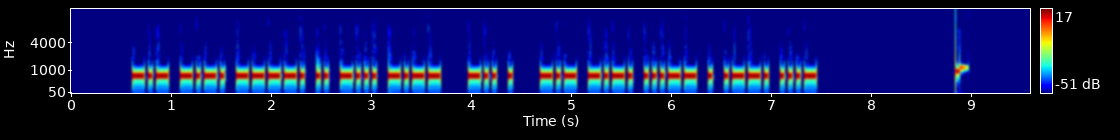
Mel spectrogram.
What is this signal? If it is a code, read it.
Morse code, heard as a keyed tone, about 30 wpm, 700 Hz. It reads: KC9IBY DE KC3EPV
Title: USA Callsign DE Callsign - 6 Characters - 30wpm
